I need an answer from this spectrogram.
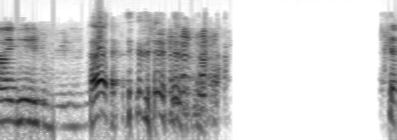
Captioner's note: laughs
